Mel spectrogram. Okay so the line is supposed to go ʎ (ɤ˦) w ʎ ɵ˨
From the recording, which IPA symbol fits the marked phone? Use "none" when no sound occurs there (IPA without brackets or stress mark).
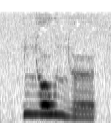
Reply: o˦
